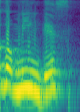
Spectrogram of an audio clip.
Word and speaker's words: Domínguez: O sea, cuando la U se va a mencionar y no se va a quedar muda, como por ejemplo en el apellido Domínguez, que se escribe con U, aunque modernamente también lo suelen escribir ya actualmente sin U, y no le ponen los 2 puntos, significa que la U no suena, pero si marcamos los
